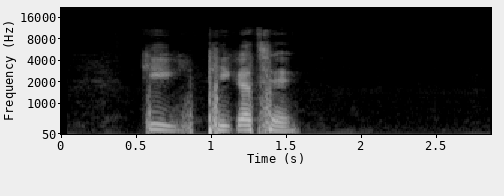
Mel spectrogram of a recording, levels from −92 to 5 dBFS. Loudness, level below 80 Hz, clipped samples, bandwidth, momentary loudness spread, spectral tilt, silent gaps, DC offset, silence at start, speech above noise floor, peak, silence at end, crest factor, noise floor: -29 LUFS; -50 dBFS; under 0.1%; 11.5 kHz; 13 LU; -6.5 dB/octave; none; under 0.1%; 0.55 s; 46 dB; -8 dBFS; 1.3 s; 24 dB; -74 dBFS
